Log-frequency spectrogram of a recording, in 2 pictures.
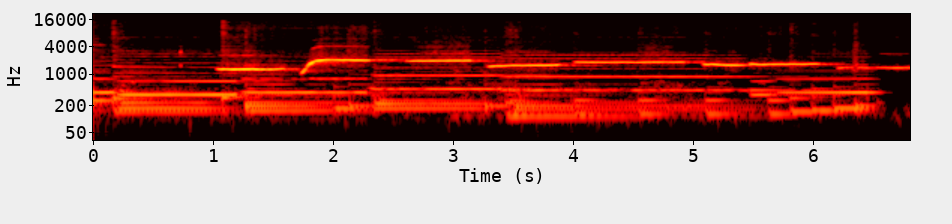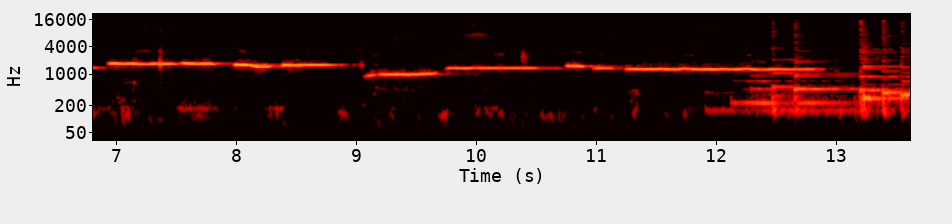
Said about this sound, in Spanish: ¿Quién está chiflando?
